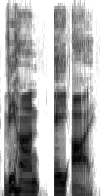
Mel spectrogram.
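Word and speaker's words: Vihaan.AI: It's all part of their transformational plan called, and I'm not quite sure about the pronunciation, but I believe it's Vihan AI.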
